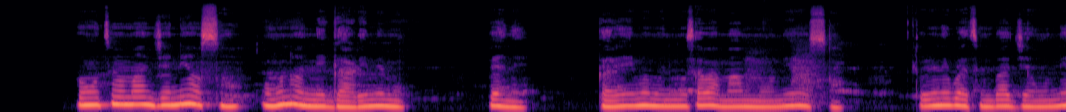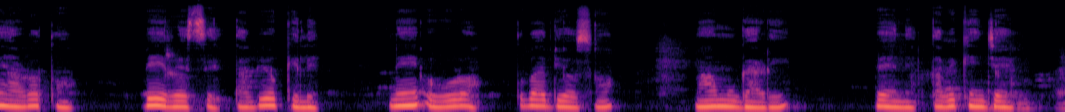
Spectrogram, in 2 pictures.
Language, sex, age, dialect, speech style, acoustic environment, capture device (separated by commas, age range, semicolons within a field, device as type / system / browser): Yoruba, female, 25-34, Nigeria - Ibadan, happy; excited, nature, mobile / Linux / Chrome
